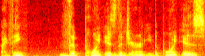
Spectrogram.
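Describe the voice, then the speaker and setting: A man speaks at a fairly slow pace with an American accent. His voice is somewhat breathy. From US Midwest, Wichita, Kansas. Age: 60s. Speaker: chiropractor and health practitioner. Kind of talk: casual chat.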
